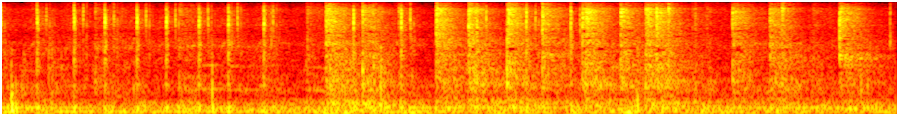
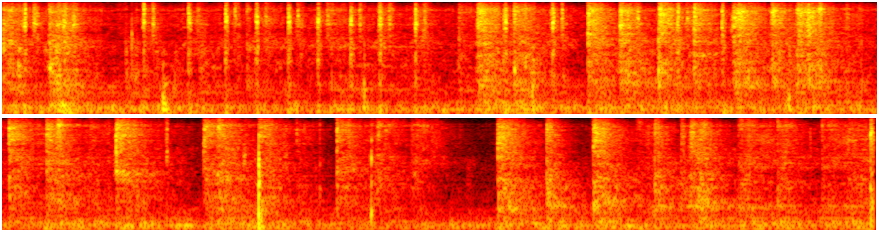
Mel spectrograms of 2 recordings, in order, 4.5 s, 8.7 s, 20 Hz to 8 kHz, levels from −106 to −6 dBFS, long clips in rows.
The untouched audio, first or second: first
